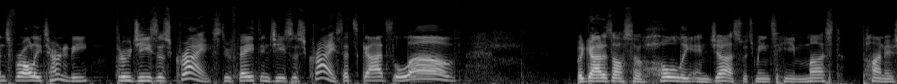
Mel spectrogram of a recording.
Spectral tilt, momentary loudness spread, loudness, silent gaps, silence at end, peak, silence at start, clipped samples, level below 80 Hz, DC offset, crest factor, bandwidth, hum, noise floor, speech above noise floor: -6 dB/octave; 12 LU; -26 LUFS; none; 0 s; -6 dBFS; 0 s; under 0.1%; -52 dBFS; under 0.1%; 20 dB; 16 kHz; none; -60 dBFS; 35 dB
